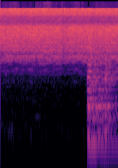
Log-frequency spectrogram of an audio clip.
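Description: Pot of water heating for lasagna sheets, a steady broadband hiss of steam that thickens into a louder, fuller rushing as the boil comes on, close and continuous.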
